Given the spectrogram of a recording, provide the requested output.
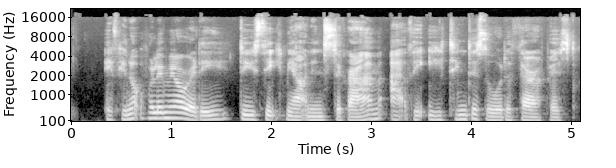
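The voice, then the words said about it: Croaky hoarse voice. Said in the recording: “my voice is still very croaky today”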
